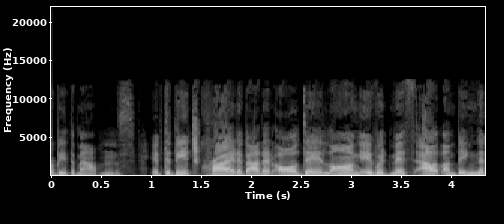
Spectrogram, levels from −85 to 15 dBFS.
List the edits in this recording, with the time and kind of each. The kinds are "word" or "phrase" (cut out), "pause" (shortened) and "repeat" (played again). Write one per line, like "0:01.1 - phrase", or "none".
0:00.9 - pause

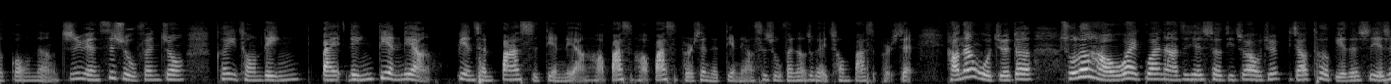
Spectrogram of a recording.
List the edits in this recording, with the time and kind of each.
0:03.1 - pause
0:06.3 - repeat
0:10.6 - word

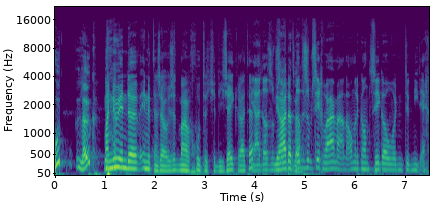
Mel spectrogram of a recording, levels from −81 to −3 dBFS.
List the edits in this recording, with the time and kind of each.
0:01.9 - word

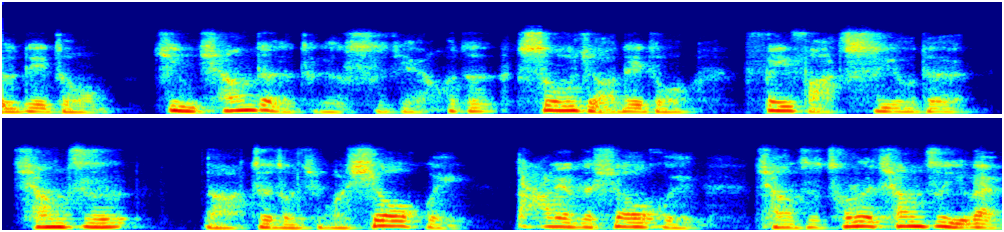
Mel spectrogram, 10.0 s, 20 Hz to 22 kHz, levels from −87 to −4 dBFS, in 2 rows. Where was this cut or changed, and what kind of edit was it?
0:02.5 - pause
0:04.9 - pause

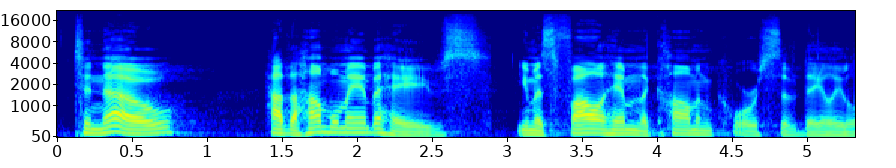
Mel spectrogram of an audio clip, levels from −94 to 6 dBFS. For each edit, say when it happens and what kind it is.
0:02.9 - pause

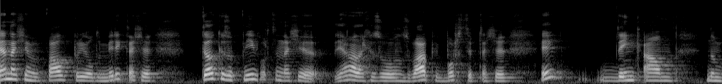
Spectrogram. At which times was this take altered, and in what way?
0:02.6 - word
0:04.3 - word

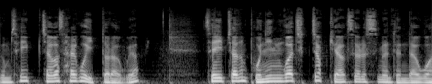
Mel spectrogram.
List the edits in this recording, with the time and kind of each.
none

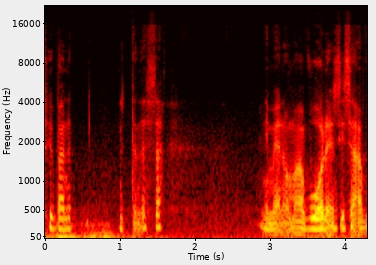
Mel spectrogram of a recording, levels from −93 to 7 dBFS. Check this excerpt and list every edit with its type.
none

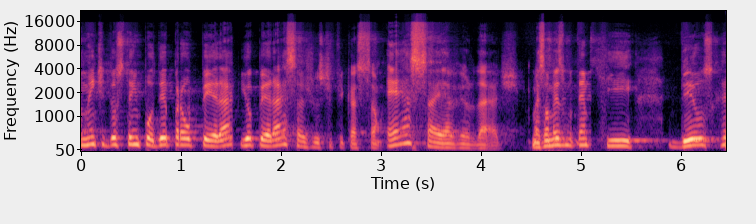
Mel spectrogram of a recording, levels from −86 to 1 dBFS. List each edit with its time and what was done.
0:01.5 - phrase
0:04.4 - pause
0:05.1 - phrase

